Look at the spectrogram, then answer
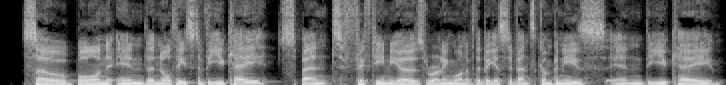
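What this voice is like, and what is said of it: Northeast English accent. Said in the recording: “the cool accent”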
